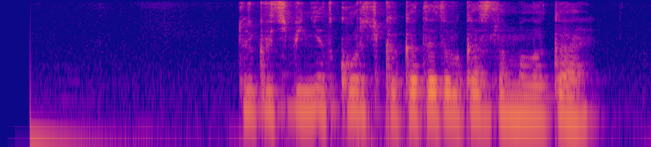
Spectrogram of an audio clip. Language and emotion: Russian, angry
